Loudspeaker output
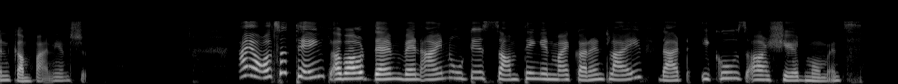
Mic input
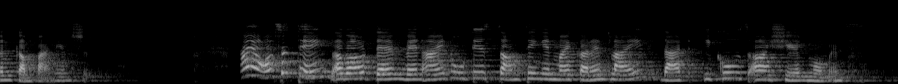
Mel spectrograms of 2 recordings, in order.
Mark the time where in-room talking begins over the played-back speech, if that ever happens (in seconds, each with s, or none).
none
